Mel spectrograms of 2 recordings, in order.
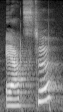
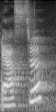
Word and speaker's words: Ärzte: So, der Arzt, die Ärzte. As you guys can hear, we go from A to E. That's the pronunciation. Der Arzt, die Ärzte.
